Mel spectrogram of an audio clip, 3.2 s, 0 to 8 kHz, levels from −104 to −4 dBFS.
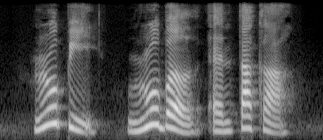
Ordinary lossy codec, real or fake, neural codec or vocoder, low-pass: none; fake; codec, 16 kHz, 2 kbps, FunCodec, trained on LibriTTS, 25 frames a second; 7.2 kHz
